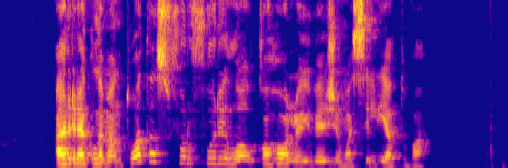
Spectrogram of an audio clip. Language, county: Lithuanian, Šiauliai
